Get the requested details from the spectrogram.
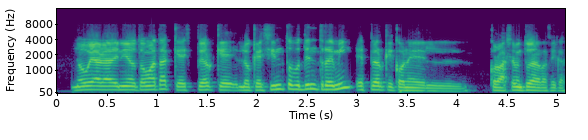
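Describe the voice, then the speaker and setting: A man's fairly high-pitched voice at a very fast pace, with ordinary pitch variation. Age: 30s. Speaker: podcast host. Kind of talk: casual chat. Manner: animated.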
